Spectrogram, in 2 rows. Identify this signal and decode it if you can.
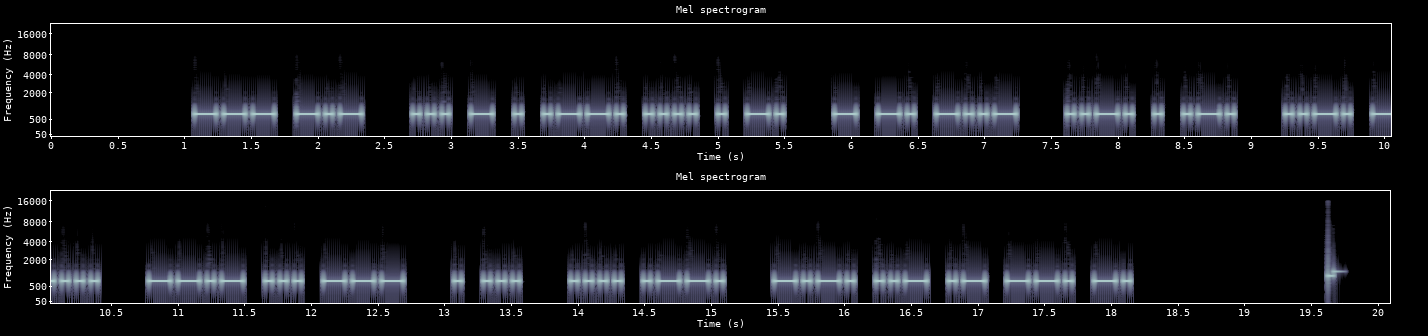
Morse code, heard as a keyed tone, about 22 wpm, 700 Hz. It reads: OK STEPHEN TNX FER FB QSO ES HP CUAGN
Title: Practice QSO - Exchange 4 - Ending - 22wpm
